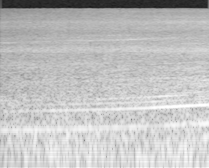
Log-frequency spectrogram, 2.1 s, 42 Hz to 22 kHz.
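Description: A 2022 Suzuki Hayabusa motorcycle accelerates hard, its engine note rising steadily in pitch, loud and close, with rushing wind noise and no talking.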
